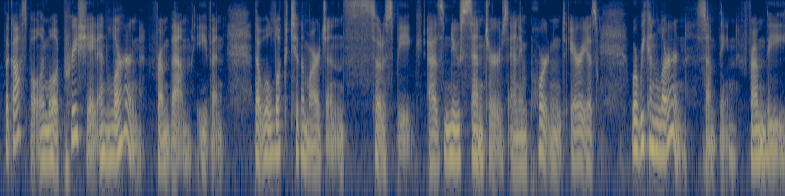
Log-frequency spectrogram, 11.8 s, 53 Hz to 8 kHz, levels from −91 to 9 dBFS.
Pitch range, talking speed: 145-190 Hz, 165 wpm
